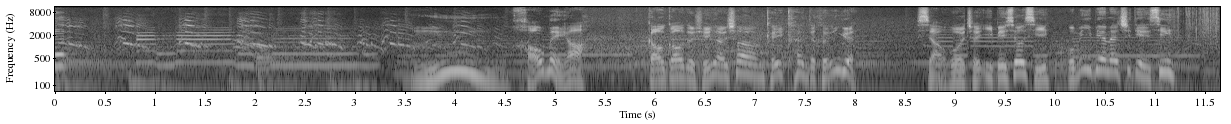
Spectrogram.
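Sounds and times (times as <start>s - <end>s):
seagulls calling: 0.0s - 4.9s
speech: 4.7s - 5.4s, 6.0s - 11.6s.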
